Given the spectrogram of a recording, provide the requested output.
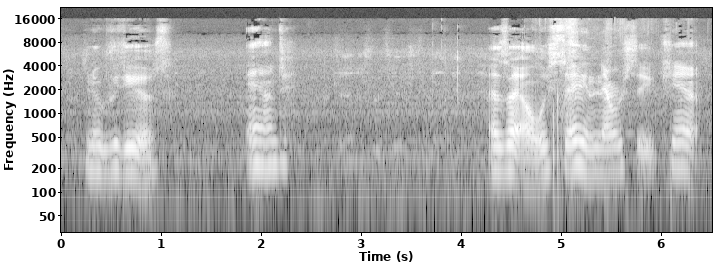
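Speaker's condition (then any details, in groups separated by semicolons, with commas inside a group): Cerebral palsy; sounds out of breath after therapy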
